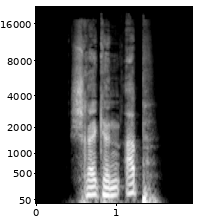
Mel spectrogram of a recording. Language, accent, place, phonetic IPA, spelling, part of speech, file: German, Germany, Berlin, [ˌʃʁɛkn̩ ˈap], schrecken ab, verb, De-schrecken ab.ogg
- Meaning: inflection of abschrecken: 1. first/third-person plural present 2. first/third-person plural subjunctive I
